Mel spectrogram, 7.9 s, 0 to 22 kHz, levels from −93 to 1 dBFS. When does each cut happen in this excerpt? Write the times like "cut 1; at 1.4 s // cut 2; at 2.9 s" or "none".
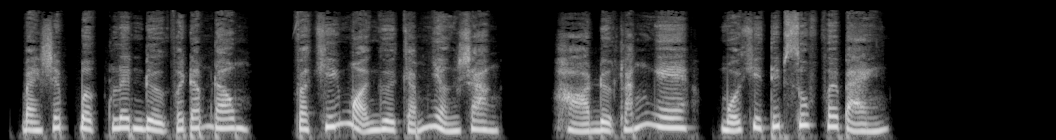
cut 1; at 1.3 s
